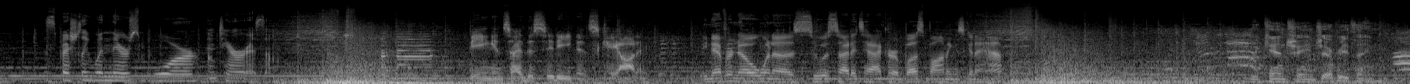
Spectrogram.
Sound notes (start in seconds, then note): 3.4 horn honks; 10.1 explosion; 13.8 yelling in native language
